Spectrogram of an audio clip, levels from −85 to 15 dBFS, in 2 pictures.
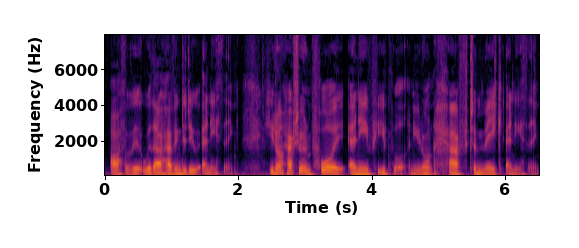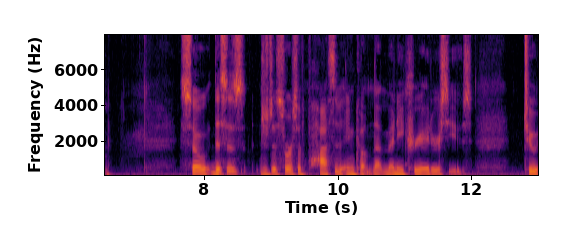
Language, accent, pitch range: English, American, 120-140 Hz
